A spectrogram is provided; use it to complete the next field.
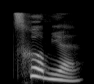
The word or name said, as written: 侧面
